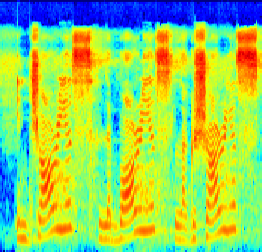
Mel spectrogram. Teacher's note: these words are also accented on the syllable preceding the suffix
